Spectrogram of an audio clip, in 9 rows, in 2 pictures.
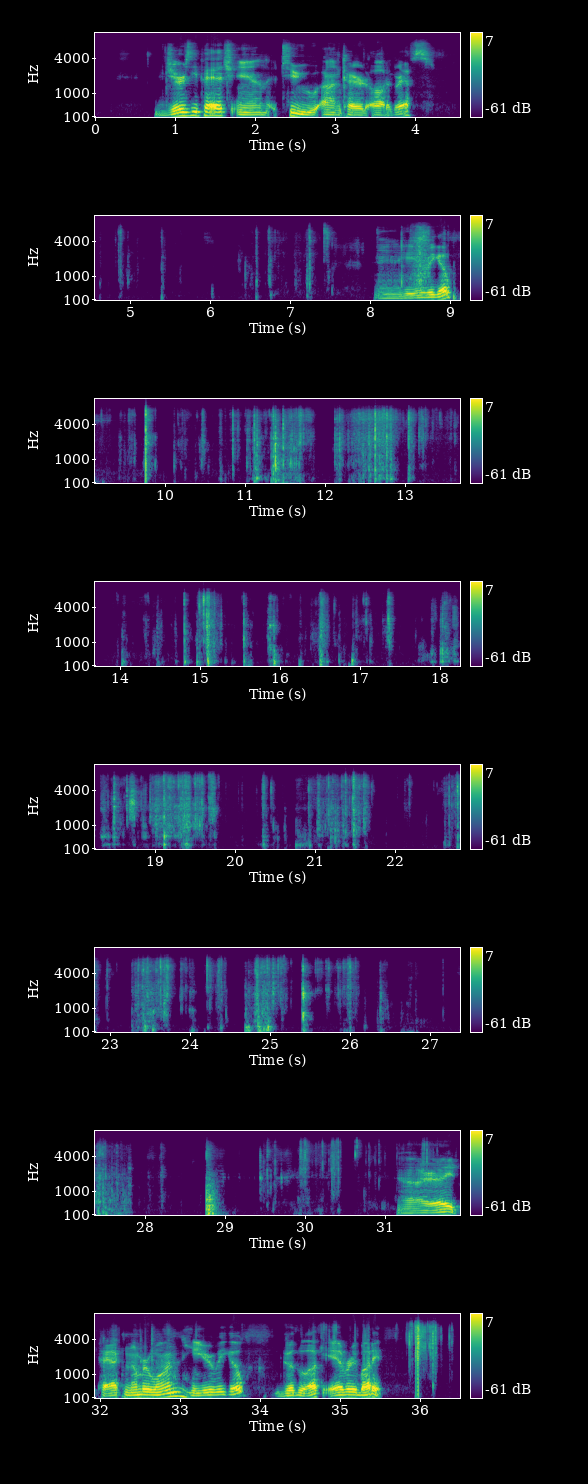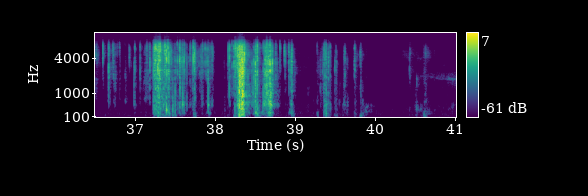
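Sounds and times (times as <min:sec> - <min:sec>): wrapping torn and crinkled: 0:08.4 - 0:15.6, 0:16.3 - 0:26.3, 0:29.5 - 0:31.1, 0:35.6 - 0:39.9
cardboard and card packs rustling: 0:08.4 - 0:26.7, 0:29.5 - 0:31.1, 0:35.6 - 0:39.8.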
